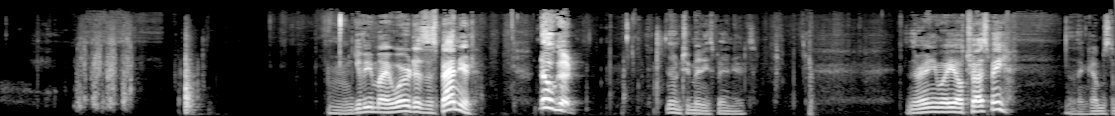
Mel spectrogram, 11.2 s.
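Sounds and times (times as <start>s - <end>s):
water bottle crinkling: 0.7s - 2.1s, 5.8s - 6.7s
speech: 3.3s - 5.8s, 6.6s - 7.6s, 9.0s - 11.1s.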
